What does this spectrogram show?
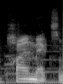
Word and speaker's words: Pimax: po6 says there's a reason pimax rhymes with anticlimax for the people who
